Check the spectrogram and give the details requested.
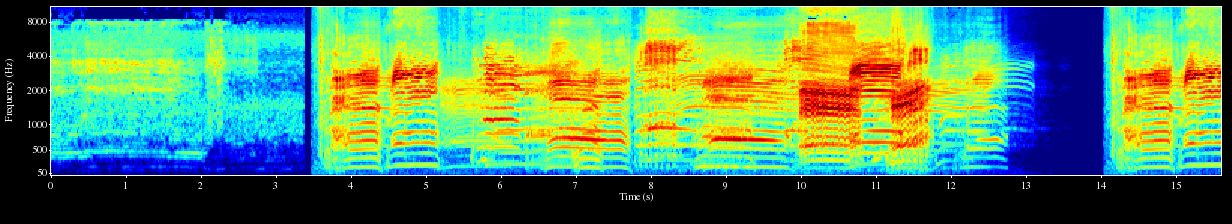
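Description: A flock of sheep bleating, many wavering calls overlapping, starting a few seconds in. The calls break off briefly near the end, then start again.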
